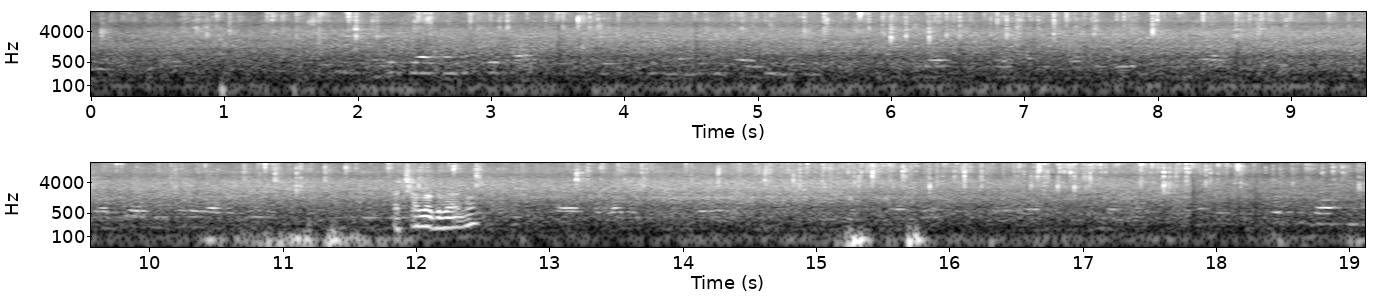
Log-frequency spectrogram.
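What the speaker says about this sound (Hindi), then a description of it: "बाहर बाहर में अभी बारिश हो रही है, और देखिए कितनी अच्छी बारिश हो रही है" Steady rain falling outside, a continuous close hiss of drops on surfaces, with a brief soft remark from a woman partway through and a few faint knocks.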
